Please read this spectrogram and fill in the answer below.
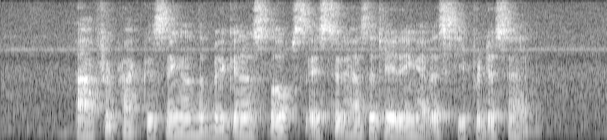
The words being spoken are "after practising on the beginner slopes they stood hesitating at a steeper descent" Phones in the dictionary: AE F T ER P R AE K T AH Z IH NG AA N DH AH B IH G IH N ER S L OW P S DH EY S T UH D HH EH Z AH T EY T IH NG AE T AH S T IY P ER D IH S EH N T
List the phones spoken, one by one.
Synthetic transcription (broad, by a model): AE F T ER P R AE K T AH S IH NG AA N DH AH B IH G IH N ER S L OW P S DH EY S T UH D HH EH Z AH T EY T IH NG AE T AH S T IY P ER D IH S EH N T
